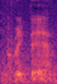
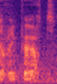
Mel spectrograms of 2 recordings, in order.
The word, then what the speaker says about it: Ripert: You don't pronounce the T in French. You never? You say Ripert. In English, I say Ripert. Yeah. If not, they believe I work for a repair company.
